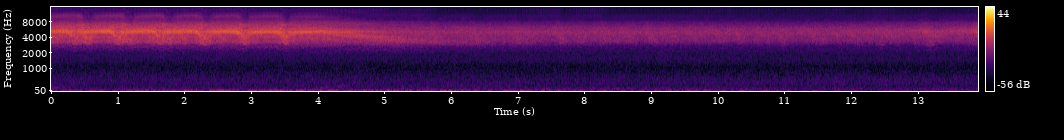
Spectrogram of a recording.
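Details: Many cicadas around a woodland campsite on a southern summer evening; a loud pulsing buzz throbs about twice a second for four seconds, then fades into a softer continuous high drone of the wider chorus.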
